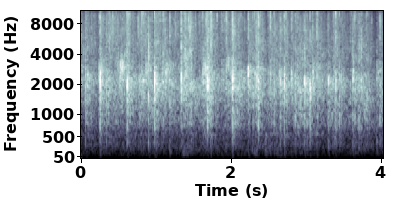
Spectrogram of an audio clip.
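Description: A crowd applauds steadily, many overlapping hand claps forming a dense, even wash of sound with sharper individual claps poking through, at moderate loudness throughout.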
